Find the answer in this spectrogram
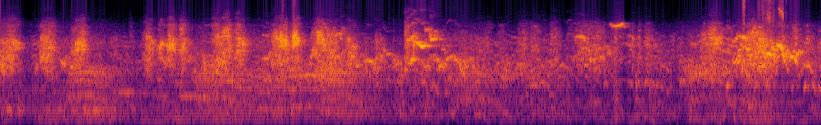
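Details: Colony of budgies chattering at once, a steady mass of scratchy high chirps and short squawks rising and falling in waves, busiest at the start and end.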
